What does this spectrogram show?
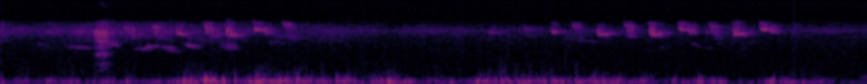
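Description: Small songbirds chirping and trilling, with a run of quick repeated high notes in the second half, over an uneven low rumble.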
